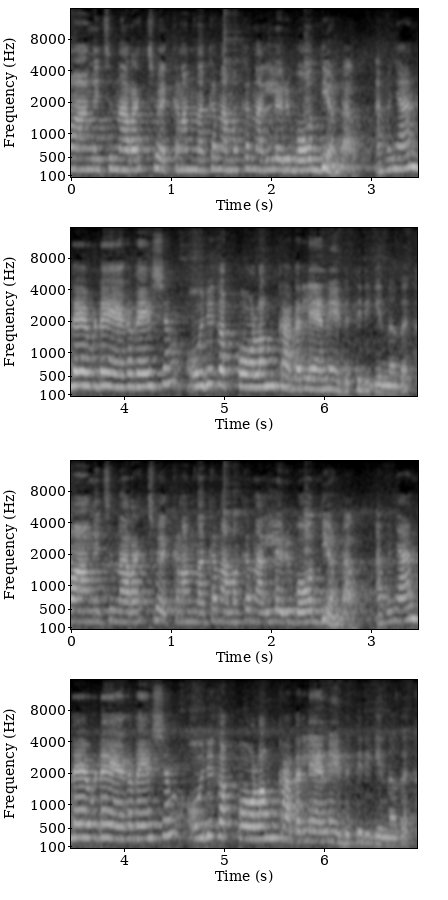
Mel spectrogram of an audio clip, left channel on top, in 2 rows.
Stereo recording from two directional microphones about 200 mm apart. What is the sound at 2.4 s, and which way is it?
Speech, 45° left (ahead or behind).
